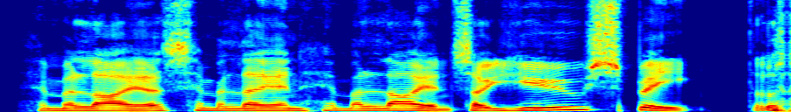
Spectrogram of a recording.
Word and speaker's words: Himalaya: How do locals pronounce it? Himalaya. Himalaya. You can say Himalaya though, because even over here they'll say one or the other. It's it's interchangeable.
